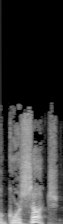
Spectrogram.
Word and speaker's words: Gorsuch: He keeps calling him Neil Gorsuch, and everybody calls him Neil Gorsuch, and it's Neil Gorsuch. You actually pronounce his name like it's spelled, Gorsuch.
